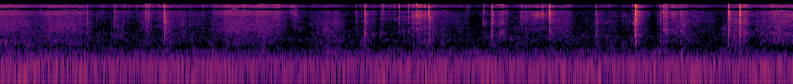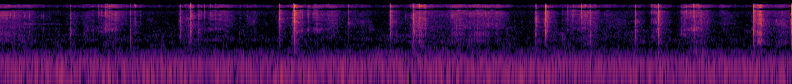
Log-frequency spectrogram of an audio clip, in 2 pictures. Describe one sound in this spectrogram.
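Metal pliers scrape and click against a soldering iron tip.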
